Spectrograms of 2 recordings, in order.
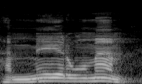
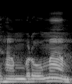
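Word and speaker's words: הַמְרוֹמָם: Ha'ares kenyaneja, hammelech, hammeromam. No se dice hambromam. ¿Por qué? Porque tenemos una sheva bajo una letra que tiene un dagesh.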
